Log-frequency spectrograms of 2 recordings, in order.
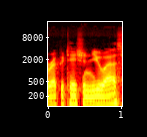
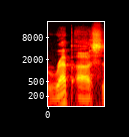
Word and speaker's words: Reputation US: a collective effort here rep us is the shorter pronunciation for the company and it's really representing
